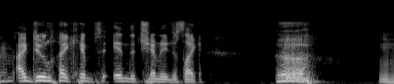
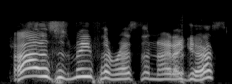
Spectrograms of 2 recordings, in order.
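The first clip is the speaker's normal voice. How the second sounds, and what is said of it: Impression of Christopher Lloyd's Fester. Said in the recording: “still Christopher Lloyd ... you got to do the voice, though.”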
